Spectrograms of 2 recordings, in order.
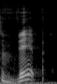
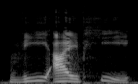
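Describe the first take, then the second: First: It is said as one word rhyming with zip. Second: It is said as three separate letters.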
